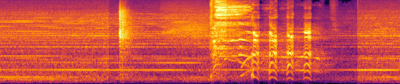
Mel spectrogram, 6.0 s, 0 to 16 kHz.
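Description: The hydraulics of a 320-ton Finn-Power radial crimping machine hum steadily as its eight dies close on a rubber hockey puck, with a single click about two seconds in. From about three seconds in, a run of short squeals rising and falling in pitch lasts about two seconds as the puck is squeezed.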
